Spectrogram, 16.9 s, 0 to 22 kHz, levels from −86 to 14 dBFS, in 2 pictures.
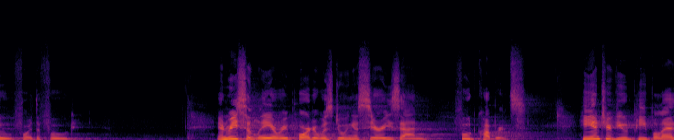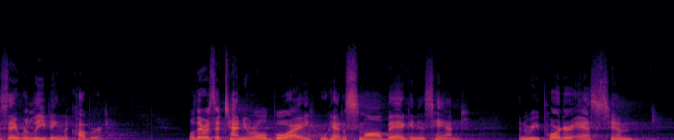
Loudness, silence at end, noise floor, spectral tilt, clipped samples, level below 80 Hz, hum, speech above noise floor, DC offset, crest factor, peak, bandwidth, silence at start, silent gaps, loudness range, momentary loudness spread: -29 LUFS; 0.25 s; -69 dBFS; -4.5 dB/octave; under 0.1%; under -90 dBFS; none; 40 dB; under 0.1%; 20 dB; -10 dBFS; 14 kHz; 0 s; none; 5 LU; 13 LU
